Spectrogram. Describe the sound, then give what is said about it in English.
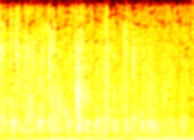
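A church audience gives a hand clap of praise, dense applause spread over a sustained musical tone that continues underneath. “Let's give the Lord a hand clap of praise. Can we do that?”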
